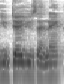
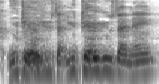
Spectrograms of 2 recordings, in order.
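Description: First: Said in the usual way. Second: Louder, slowed, intimidating roar; heightened roar. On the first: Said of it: "saying it as if he said it that proper". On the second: Retold or imitated. Devil yelling at the speaker for saying Jesus, louder roar. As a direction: roar it down at him like a furious demon. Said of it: "but heightened".

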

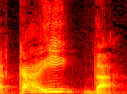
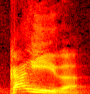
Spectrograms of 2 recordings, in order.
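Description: First: "caída" slowly split as ca-Í-da, stress on the Í; syllables separated. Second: "caída" with A and I joined in one syllable, CAI-da; wrongly run together. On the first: Teacher showing students the hiatus, "caída" slowly pulled apart as ca-Í-da. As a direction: break "caída" into a clear hiatus, holding the Í. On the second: Teacher showing what it is not, "caída" run together as CAI-da. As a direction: glide "caída" into a diphthong, stressed CAI. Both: Shown as a demonstration. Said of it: "não é junto".

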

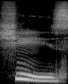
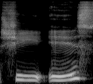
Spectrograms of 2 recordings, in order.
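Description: First: "she's" run together as one syllable; contracted form. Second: "she is" as two separate words; uncontracted form. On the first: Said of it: "ย่อมาจาก". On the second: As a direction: say "she is" in full, "is" on its own. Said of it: "ย่อมาจาก อ่ะ she is". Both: Shown as a demonstration.

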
